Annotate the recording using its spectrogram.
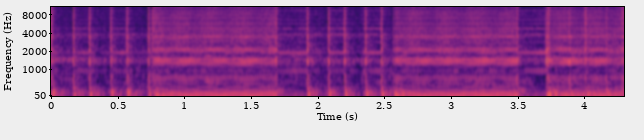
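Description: Live electronic noise music from handmade DIY circuits run through a small mixer: a buzzing drone with many overtones cuts in and out in blocks of about a second, alternating with rapid stuttering clicks.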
